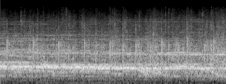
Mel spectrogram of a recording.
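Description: Audience applauding and cheering at the end of a live rock'n'roll song, with a last held note from the stage fading out near the end.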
